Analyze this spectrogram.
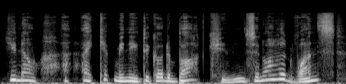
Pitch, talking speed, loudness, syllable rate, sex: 160 Hz, 225 wpm, -17 LUFS, 4.7 syllables/s, male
